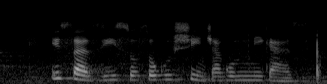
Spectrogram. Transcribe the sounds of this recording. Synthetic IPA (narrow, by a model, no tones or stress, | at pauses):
isazisɔsok̬uʃint͡ʃʼak̬om̩nik̬aːzi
